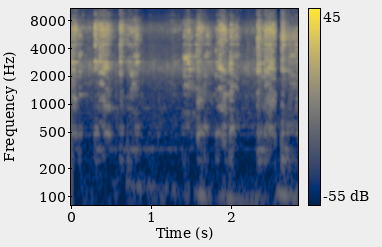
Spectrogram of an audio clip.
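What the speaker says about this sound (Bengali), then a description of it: "এরকম করে ঘেটে ঘেটে ডিমটা ভেজে দেবো।" An egg is stirred and scrambled as it fries in oil in a wok, with repeated scraping and clinking of a utensil over a steady sizzle, close and loud, no talking.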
